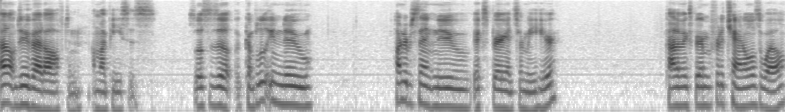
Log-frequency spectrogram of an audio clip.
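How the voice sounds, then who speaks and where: With a Southern US accent, this speaker talks at a fairly quick pace, broken by long, frequent pauses, over a quiet background. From US South. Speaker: artist and video creator. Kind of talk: casual commentary while painting. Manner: rambling, hesitant with fillers.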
